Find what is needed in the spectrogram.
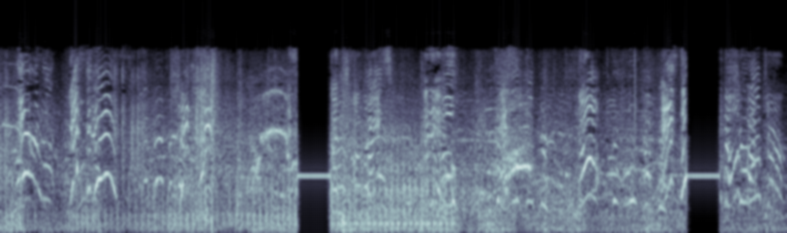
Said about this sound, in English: There were the sounds of a shooting. We've seen sounds of shooting and yelling and chaos so many times on TV.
